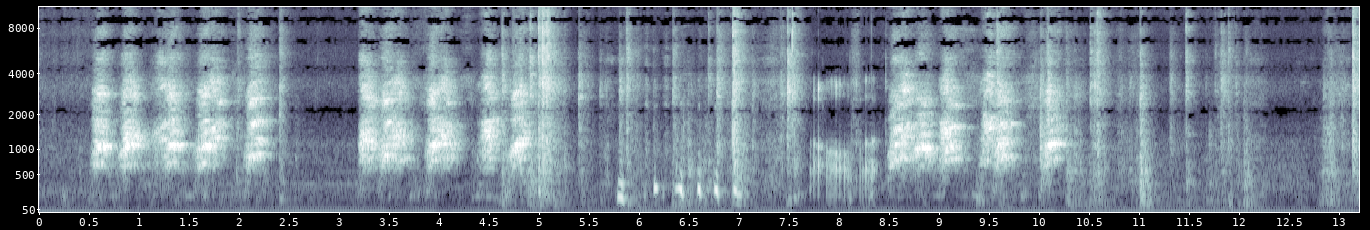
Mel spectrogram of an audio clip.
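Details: Great Pyrenees puppy, female, in a house where she has been opening a door, barking in rapid runs of short, rough yelps separated by pauses, with faint clicks and a person talking between the bursts.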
